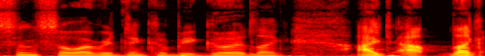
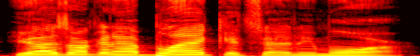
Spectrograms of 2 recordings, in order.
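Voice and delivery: raised, higher mock-threatening dad voice; stern dad threat; 7 semitones higher, 10 dB louder than usual. Dad warning his kids, raised stern voice. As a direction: lay down the law to the kids, loud.

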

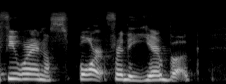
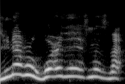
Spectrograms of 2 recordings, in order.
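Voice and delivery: a higher, nagging mom voice; imitating mom; 7 semitones higher, faster than usual. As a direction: lightly play a nagging mother.

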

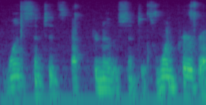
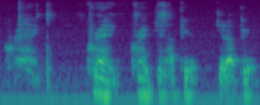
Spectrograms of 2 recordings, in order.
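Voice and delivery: higher, hushed imitation of an urgent call; imitated calling out; 6 semitones higher than usual. Wife summons husband Craig from upstairs, imitated urgent calling. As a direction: lightly mimic someone calling from upstairs. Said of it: "my wife came calling from upstairs".

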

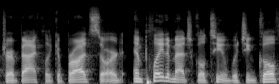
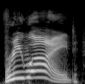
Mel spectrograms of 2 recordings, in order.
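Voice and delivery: shouted command; 3 dB louder than usual. A narrator's reading. Power command.

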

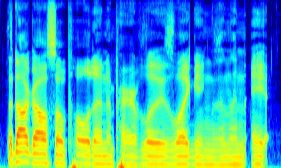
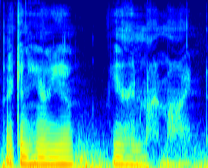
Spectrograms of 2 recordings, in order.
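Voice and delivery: spooky whisper; 4 dB quieter than usual. Pretend.

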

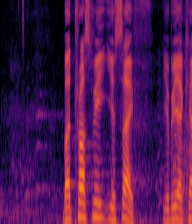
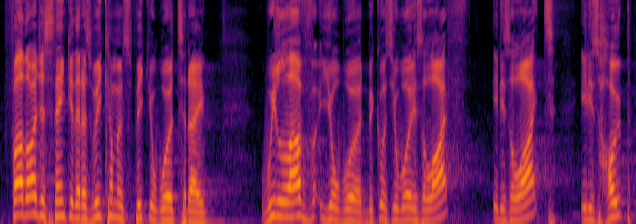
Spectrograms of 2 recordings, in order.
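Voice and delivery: opening prayer; 3 semitones lower than usual. Acted. Pastor prays before the message, earnest prayer voice. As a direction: pray over the church, steady and heartfelt.

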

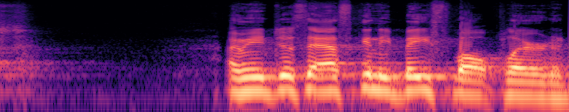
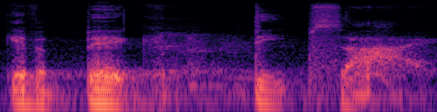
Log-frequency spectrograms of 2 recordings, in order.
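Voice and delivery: whispered; 8 semitones lower, 18 dB quieter, slower than usual. Shown as a demonstration. Demonstrating the sigh.

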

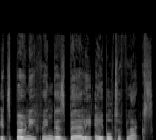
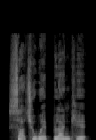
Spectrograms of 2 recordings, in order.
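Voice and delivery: muttered under breath; 6 dB quieter than usual. A narrator's reading. Astrid behind the tree, muttering about her companion. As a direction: mutter it as a private jibe. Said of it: "Astrid muttered under her breath".

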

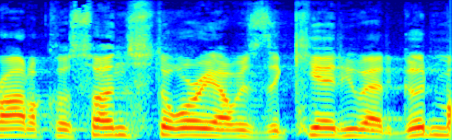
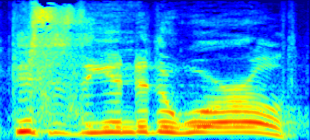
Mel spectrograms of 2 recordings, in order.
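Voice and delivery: pitched up, urgent imitation of panic; alarmed proclamation; 6 semitones higher than usual. Retelling his warning of the mark of the beast, alarmed. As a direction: cry it out as a retold warning. Quoted alarm at world's end.

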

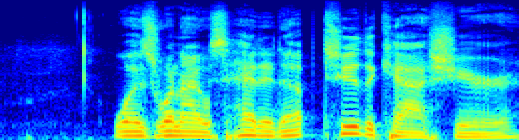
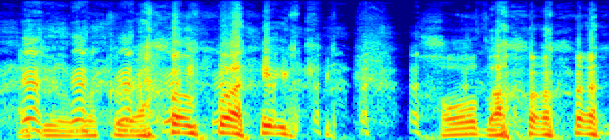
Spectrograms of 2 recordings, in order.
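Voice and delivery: laughing; 6 semitones higher, 7 dB louder than usual. Retold or imitated. Acting out a joke, laughing.

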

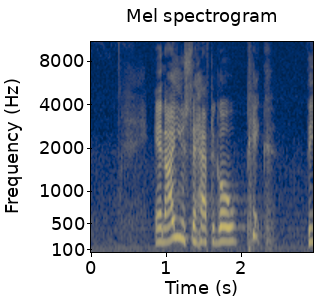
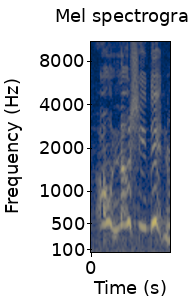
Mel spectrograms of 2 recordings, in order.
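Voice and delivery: much higher, hammed-up sassy outrage; sassier oh no. Preacher repeating his shocked reaction, hammed-up sassy. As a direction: push the scandalized voice way up.

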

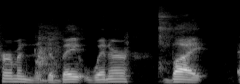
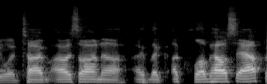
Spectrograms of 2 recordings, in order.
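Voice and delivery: ordinary talk, nothing marked

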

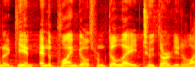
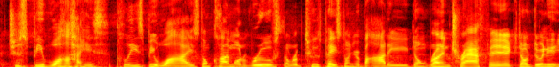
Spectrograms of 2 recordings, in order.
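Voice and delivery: pleading parent; 2 semitones higher than usual. Acted. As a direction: gently implore the kids, drawing words out.

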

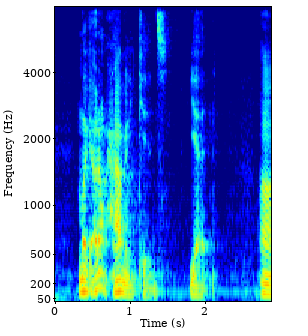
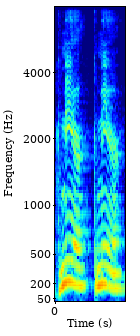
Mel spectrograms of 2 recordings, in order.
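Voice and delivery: higher-pitched imitation of a kid beckoning; 9 semitones higher than usual. Kid at summer camp calls his music teacher over, beckoning. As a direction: call someone over, higher, lightly voiced kid.

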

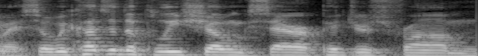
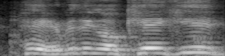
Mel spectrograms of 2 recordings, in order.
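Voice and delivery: higher-pitched imitated call to a kid; a hint of a concerned passer-by; lightly voiced bystander; 9 semitones higher, 3 dB louder, faster than usual. Two guys come over to the boy, lightly acted concern. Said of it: "the two guys come over".

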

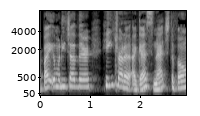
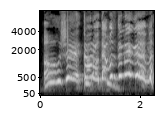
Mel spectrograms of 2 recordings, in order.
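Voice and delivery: much higher, shrieking realization; retelling a shocked shriek to friends; excited shout; slower than usual. Retold or imitated. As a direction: squeal in shocked discovery. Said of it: "I was like".

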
